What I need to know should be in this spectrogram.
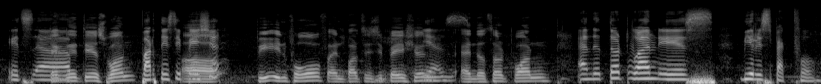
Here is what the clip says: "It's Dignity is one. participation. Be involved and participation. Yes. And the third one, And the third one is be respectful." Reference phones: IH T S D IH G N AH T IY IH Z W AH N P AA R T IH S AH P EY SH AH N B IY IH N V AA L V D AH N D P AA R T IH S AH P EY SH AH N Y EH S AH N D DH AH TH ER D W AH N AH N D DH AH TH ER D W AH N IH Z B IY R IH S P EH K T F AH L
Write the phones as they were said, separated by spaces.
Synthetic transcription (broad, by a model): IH T S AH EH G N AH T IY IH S W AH N P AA R T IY S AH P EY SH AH N B IY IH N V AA L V AH N P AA R T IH S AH P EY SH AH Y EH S AH N D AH T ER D W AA N AH N D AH T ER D W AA N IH S B IY R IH S P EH K T F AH L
